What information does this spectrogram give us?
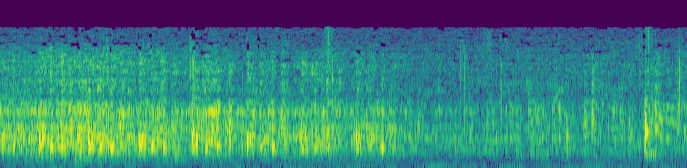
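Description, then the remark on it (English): An airplane engine idles with a steady, rattling chug as the pilot is told to cut the switches, its clatter easing slightly toward the end but still running. No voices are heard. “All right, cut your switches, kid. The engine's cool enough.”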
